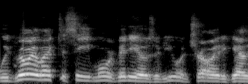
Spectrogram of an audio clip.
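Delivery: ordinary talk, nothing marked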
